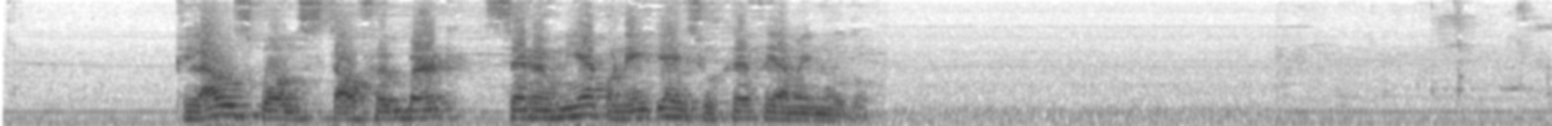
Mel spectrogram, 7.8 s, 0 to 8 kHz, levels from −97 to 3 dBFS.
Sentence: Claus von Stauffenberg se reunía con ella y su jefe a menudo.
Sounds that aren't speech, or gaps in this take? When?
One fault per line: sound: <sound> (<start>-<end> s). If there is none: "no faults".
no faults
